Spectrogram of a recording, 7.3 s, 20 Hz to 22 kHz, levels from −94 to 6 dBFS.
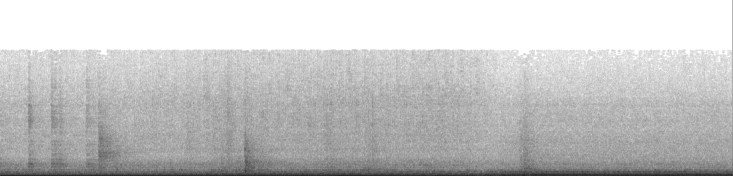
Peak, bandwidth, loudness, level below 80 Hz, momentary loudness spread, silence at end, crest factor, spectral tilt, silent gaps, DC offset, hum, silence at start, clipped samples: -2 dBFS; 10.5 kHz; -14 LUFS; -18 dBFS; 2 LU; 0 s; 10 dB; -9 dB/octave; none; under 0.1%; none; 0 s; under 0.1%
